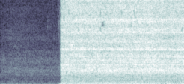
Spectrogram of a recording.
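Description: Faint room tone, then about a second in a loud, steady rushing noise cuts in suddenly: the outdoor background of a backyard recording, such as wind on the microphone.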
